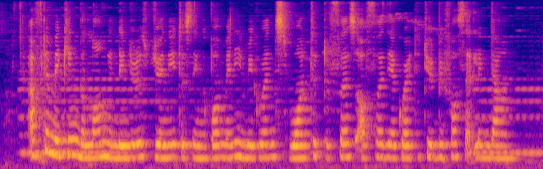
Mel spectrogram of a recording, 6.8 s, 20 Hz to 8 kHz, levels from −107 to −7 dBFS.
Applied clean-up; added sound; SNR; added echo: classical method log-MMSE.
